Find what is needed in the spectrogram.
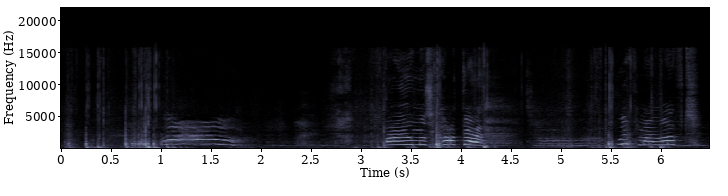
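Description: A child's high-pitched voice making drawn-out wordless calls, with sharp knocks and clatter during the first second.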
